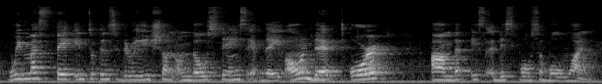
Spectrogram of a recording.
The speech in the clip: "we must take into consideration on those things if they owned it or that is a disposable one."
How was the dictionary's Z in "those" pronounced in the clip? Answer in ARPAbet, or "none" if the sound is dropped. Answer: S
